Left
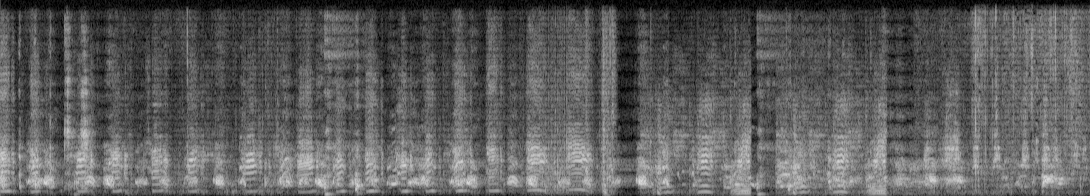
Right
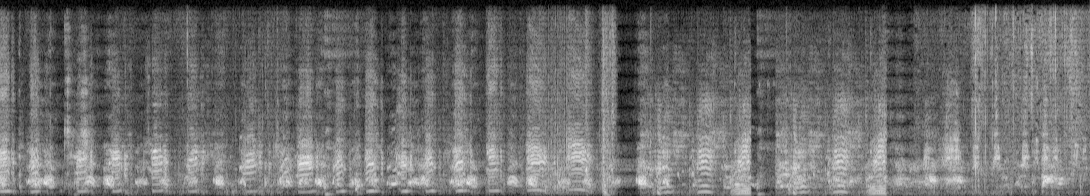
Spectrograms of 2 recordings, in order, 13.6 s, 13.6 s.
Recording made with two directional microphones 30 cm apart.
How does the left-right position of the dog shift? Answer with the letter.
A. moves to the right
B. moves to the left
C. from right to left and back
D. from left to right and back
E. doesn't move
E.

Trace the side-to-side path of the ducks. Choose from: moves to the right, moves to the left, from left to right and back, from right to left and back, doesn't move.
doesn't move.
